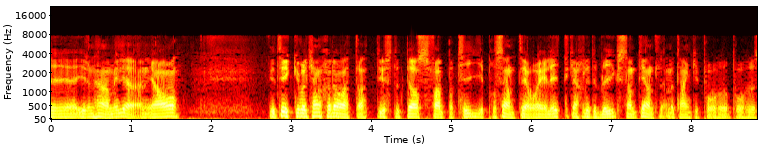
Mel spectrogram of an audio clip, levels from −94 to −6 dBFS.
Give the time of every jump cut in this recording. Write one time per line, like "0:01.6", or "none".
none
